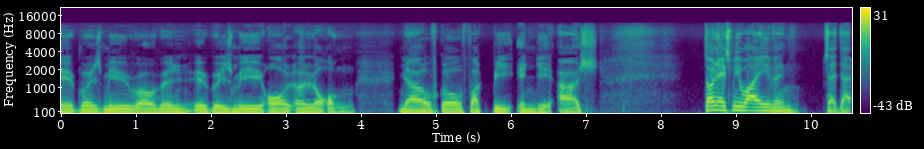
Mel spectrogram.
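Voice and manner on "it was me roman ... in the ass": very low, slow giant rumble, Roman drawn out. Imitating a wrestler revealing himself to Roman Reigns: Erick Rowan impression sounding like Andre the Giant. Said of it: "I always sound like Andre the Giant when I do his impression".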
